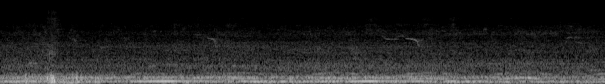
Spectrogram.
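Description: Steady low rumble of distant road traffic, with a few faint high bird chirps.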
